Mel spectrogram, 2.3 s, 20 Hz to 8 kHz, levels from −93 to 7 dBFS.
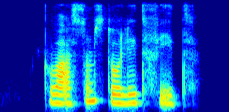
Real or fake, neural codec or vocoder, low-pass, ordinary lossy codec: real; none; 7.2 kHz; Opus, 24 kbps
